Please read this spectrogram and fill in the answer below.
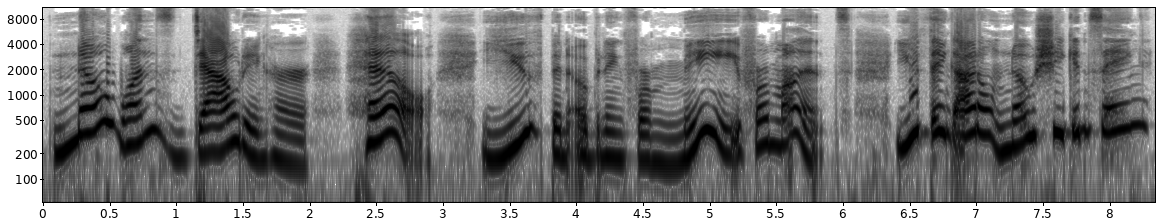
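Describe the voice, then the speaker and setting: A woman doing a boisterous male rock star who booms every line. He sounds high and shouty, full of teasing swagger. The recording is close and dry. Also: sing-song, takes it slowly, dry recording, exaggerated voice. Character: loud brash older male rock star.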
